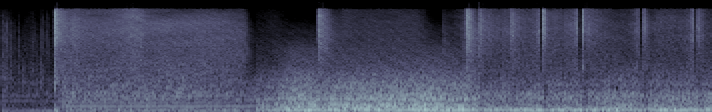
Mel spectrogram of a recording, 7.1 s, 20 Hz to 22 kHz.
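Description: A spray gun hisses steadily as paint goes onto a 1957 Chevrolet Bel Air, a bright continuous spray that cuts in after a sharp click, followed by a louder, rougher hiss with brief bursts.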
